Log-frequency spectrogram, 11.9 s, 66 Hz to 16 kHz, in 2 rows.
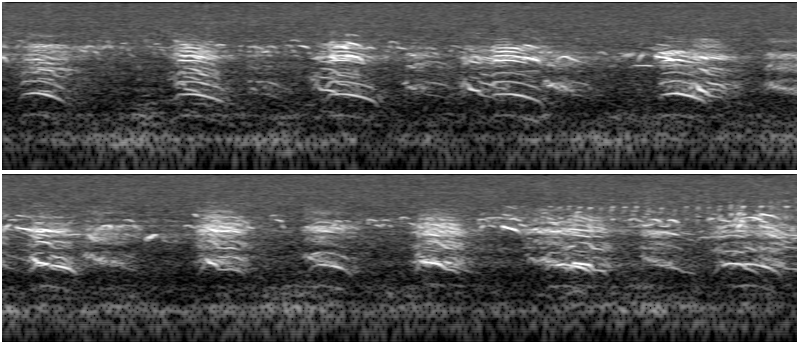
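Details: At Grönvik, Ornö, on 16 July 2024, a White-tailed eagle calls in a long, dense series of sharp, falling yelps in bursts, backed by a rumbling low hum.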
